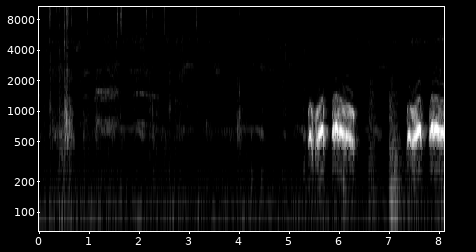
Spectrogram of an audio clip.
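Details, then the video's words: Spotted dove call used to lure wild doves: faint chirps and whistles of other birds at first, then two loud, deep two-part coos, a brief lead note followed by a drawn-out throaty note. "CU GÙ CỰC SUNG BÀI BẢN DÙNG ĐỂ MỞ KÍCH CHIM BỔI, TERKUKUR, Tiếng chim cu, cu gáy kích bổi"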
